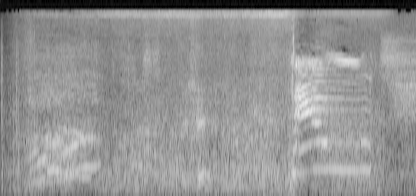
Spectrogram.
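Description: cat meowing

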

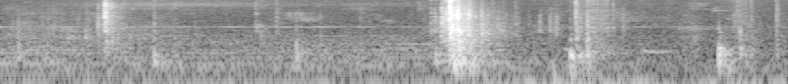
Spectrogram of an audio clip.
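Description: front door closing

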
